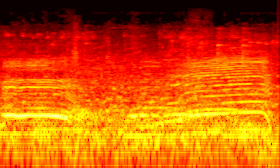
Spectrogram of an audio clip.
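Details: Big qurban sacrifice cattle at a market in Indonesia: a loud, level moo of about one second, a short pause, then a longer moo of about one and a half seconds over low crowd and market background noise.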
